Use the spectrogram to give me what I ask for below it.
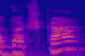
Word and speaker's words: дочка: незвичне слово і тільки Останнє слово дочка має наголос на другому складі Але ми не плутаємо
